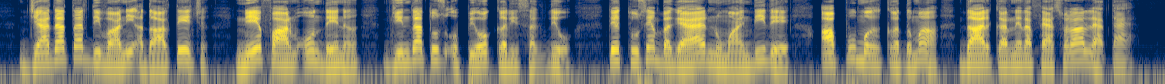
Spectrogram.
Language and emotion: Dogri, neutral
